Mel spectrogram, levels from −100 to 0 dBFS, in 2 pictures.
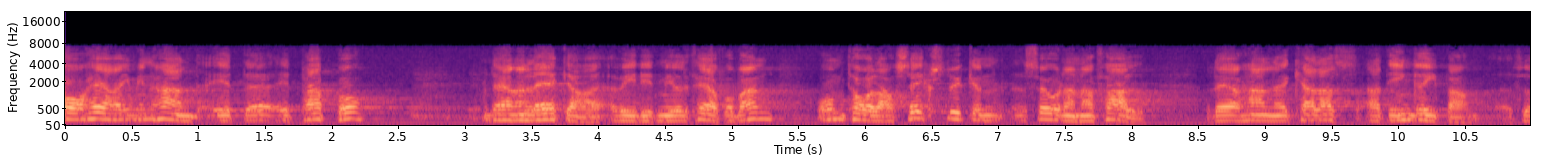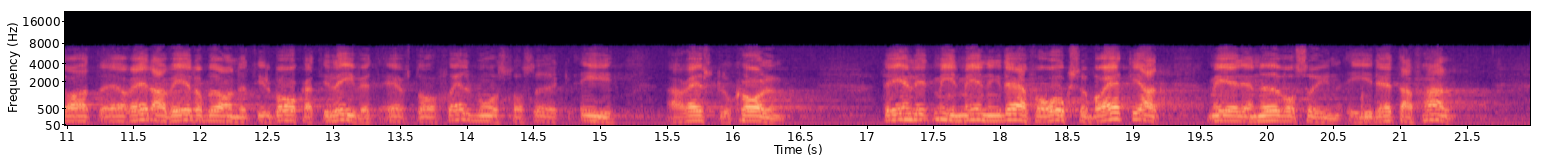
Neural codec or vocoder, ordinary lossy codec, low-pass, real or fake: vocoder, 24 kHz, 100 mel bands, Vocos; none; 7.2 kHz; fake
